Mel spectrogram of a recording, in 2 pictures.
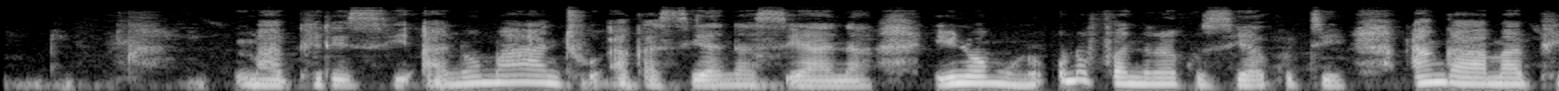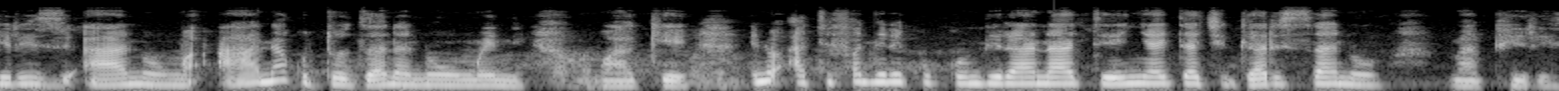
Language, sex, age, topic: Ndau, female, 36-49, health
